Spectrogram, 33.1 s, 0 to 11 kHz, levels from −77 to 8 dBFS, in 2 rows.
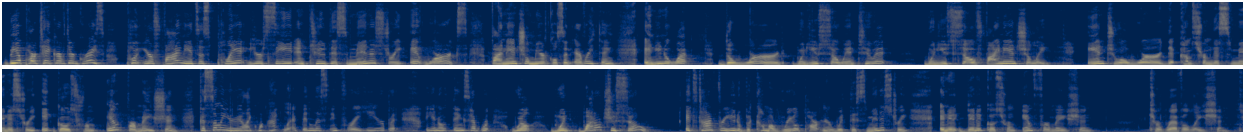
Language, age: English, 40-59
